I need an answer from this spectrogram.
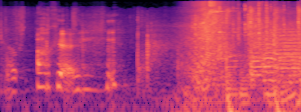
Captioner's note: laughs; upbeat music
